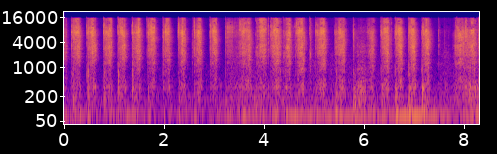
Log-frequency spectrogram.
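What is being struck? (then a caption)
Rough-cut salt block candle holder. Nails rapidly scratch the rough faces of a lit pink Himalayan salt block double candle holder made of solid salt. The result is a run of bright, hissy rasping strokes at roughly three per second, each one short and dry. The strokes blur together somewhat in the second half.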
